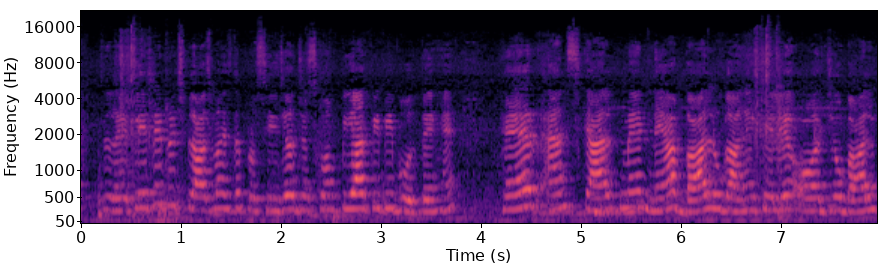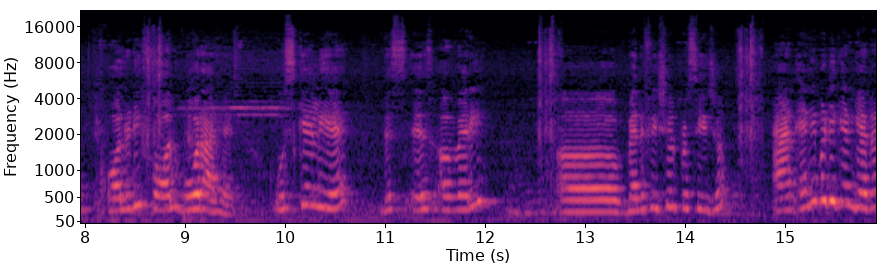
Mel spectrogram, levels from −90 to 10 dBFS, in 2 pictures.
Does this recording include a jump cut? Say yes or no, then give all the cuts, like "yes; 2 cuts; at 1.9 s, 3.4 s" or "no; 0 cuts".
no; 0 cuts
